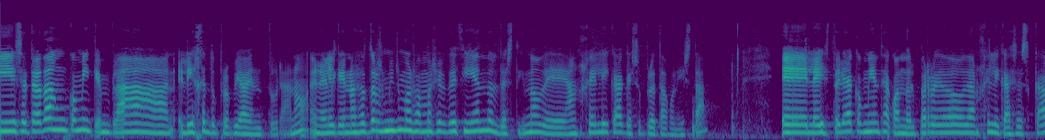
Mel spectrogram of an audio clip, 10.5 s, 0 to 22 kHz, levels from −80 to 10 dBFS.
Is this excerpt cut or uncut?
uncut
